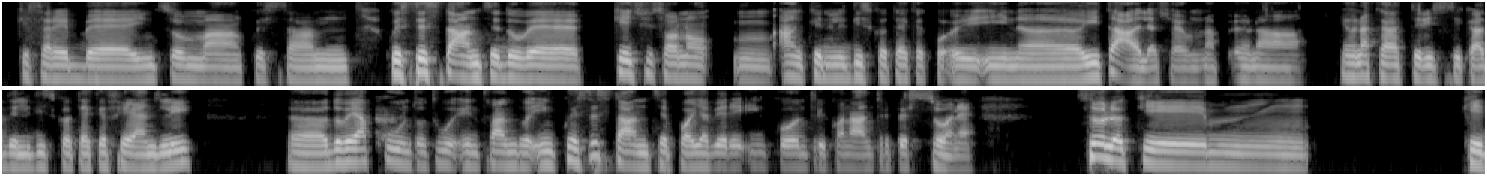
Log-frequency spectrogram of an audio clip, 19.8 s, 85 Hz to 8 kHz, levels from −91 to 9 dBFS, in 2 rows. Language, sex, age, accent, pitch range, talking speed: Italian, female, 20-39, native, 130-155 Hz, 135 wpm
